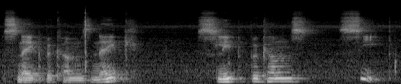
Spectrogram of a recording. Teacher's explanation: Consonant clusters are reduced as well. Snake becomes nake, sleep becomes seep.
